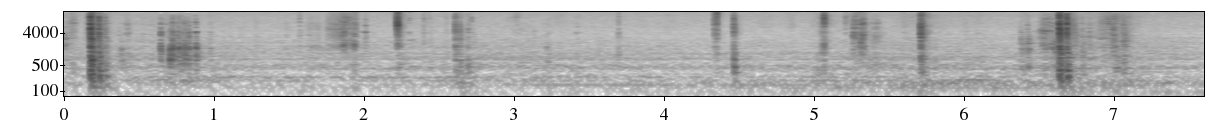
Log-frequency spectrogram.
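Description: Stamparatus stamp-positioning tool being handled while re-stamping: cardstock slid into the platform corner and the clear hinged stamp plate pressed down and swung open. This gives scattered light clicks and taps, the sharpest just after the start and again about two-thirds of the way through.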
